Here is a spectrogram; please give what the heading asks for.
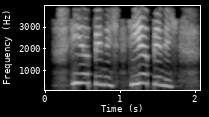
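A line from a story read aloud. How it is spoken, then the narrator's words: Muffled shout from inside. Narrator (German): schrie Daumestick aus dem Bauche des Wolfes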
